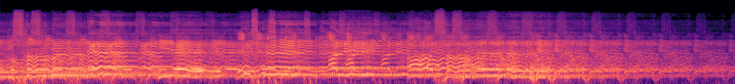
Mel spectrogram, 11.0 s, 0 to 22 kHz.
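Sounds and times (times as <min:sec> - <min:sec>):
man singing amplified: 0:00.0 - 0:11.0.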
